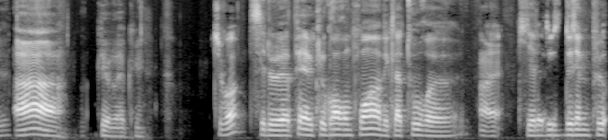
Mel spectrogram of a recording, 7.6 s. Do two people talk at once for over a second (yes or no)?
no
